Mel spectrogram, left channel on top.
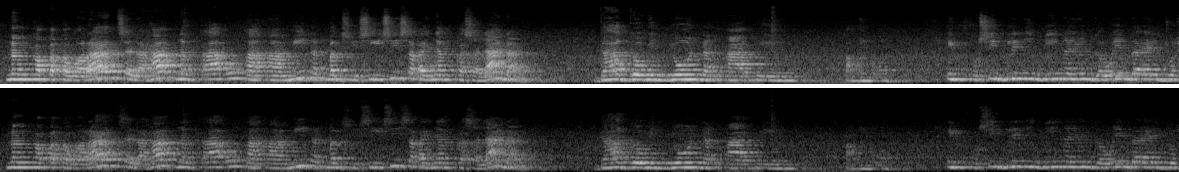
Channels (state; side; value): quieter; right; 7.6 dB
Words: ng kapatawaran sa lahat ng taong aamin at magsisisi sa kanyang kasalanan, gagawin yon ng ating Panginoon. Imposibleng hindi na yun gawin dahil Diyos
